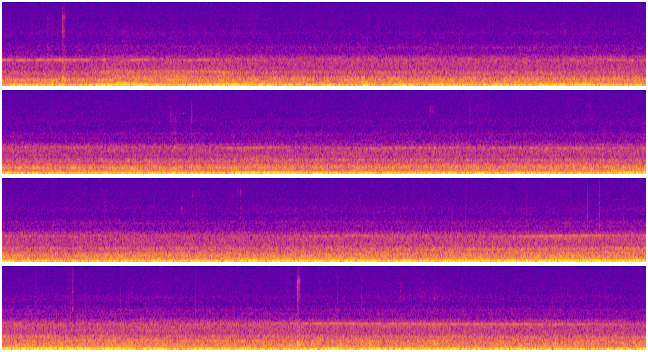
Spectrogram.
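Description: Steady low road and engine rumble of a moving car, heard from inside the cabin, with a faint steady whine running through it.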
